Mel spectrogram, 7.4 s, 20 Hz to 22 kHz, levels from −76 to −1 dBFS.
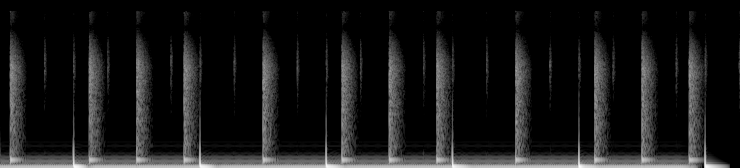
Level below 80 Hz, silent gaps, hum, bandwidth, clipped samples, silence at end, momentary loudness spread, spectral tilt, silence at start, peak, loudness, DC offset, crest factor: -18 dBFS; none; none; 8.6 kHz; under 0.1%; 0.15 s; 9 LU; -5.5 dB/octave; 0 s; 0 dBFS; -22 LUFS; under 0.1%; 18 dB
